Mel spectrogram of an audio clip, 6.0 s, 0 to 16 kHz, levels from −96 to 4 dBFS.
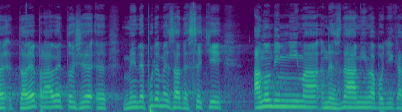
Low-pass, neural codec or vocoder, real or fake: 14.4 kHz; none; real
